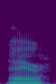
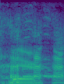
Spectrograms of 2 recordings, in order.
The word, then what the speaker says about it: Bexar: Bayer. – Silent X. – Okay, Bexar, it is, you're right. I was confused when I heard the news person say it, and I was like, oh, this idiot's not, he's pronouncing it wrong. But it is Bear. Okay. Who writes Bear, B-E-X-A-R?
